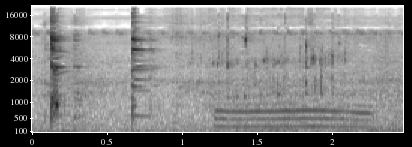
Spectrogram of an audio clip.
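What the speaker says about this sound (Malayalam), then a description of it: "ഗ്ലാസ്സിലൊന്ന് ഒഴിച്ച് കൊടുക്കാം" Water is poured into a glass after two sharp clinks of glassware, with a short, faint trickling fill that rises in pitch and then tails off.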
